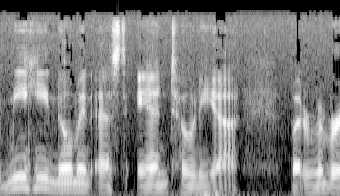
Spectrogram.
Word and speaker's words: nomen: And then the second word, nomen, the E is in bed, nomen, est, and then this is where people always get thrown off. They want to say mihi nomen est Antonia, but remember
